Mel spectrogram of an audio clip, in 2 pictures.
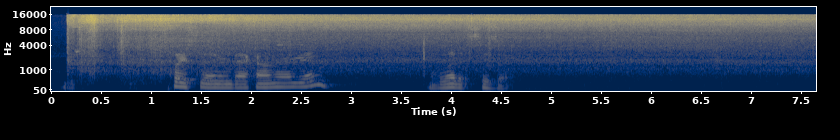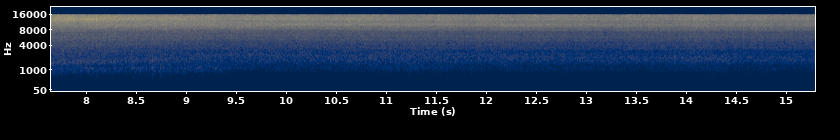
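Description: A hot iron hisses and sizzles steadily, slowly fading.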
